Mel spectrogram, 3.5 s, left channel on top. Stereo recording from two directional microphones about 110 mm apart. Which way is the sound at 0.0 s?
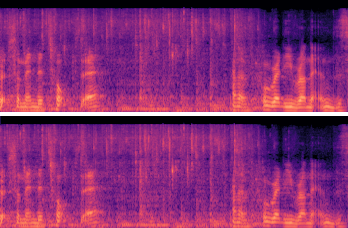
20° left (ahead or behind).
